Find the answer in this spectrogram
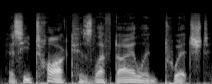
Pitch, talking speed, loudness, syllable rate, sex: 100 Hz, 200 wpm, -18 LUFS, 5.0 syllables/s, male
